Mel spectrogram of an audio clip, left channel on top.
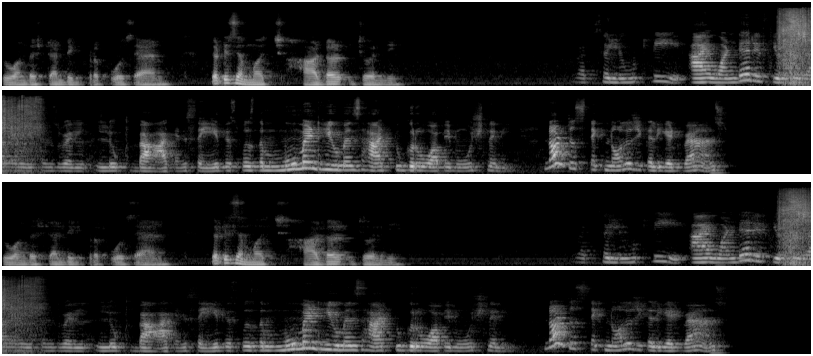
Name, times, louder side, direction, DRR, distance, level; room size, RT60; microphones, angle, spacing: voice 1, 0.0-1.6 2.1-4.0, left 3 dB, 55° left, 7 dB, 1.0 m, -28 dB
voice 2, 5.7-13.2 13.5-13.8 14.1-15.3, left 2 dB, 40° left, 3 dB, 2.7 m, -28 dB
sound 1, 7.6-8.8 9.2-9.3, left 4 dB, 20° left, 2.2 m, -28 dB
14.5 x 7.4 x 3.4 m, 0.31 s
head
